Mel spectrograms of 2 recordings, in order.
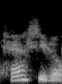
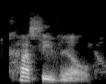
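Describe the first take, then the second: First: The first syllable sounds like 'cass'. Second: The first syllable sounds like 'cuss'. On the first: This is how most people would expect it. "Normally you'd think of" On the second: This is how it is actually said there. "No. Try Cusseyville"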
